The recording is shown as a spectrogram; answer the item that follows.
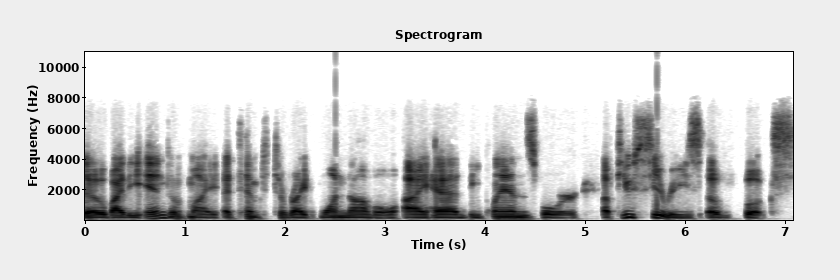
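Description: Speaking at a fairly slow pace, a man with a fairly low pitch has an unremarkable speaking voice and ordinary pitch variation. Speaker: writer and panelist. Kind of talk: panel discussion.

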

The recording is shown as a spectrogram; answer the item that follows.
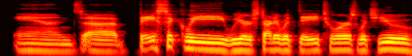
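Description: This man has an unremarkable speaking voice, pitched fairly low, and talks at a moderate pace. The recording is very clean, with a silent background. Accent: American. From Connecticut, US. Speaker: mountain bike tour company owner. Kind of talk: casual interview.

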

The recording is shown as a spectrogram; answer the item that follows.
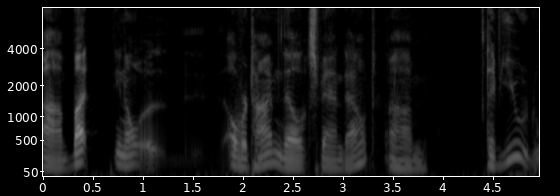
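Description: A man with a plain, everyday voice speaks at medium pitch with lively intonation. The recording is very clean, with a silent background. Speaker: restaurant review podcast co-host. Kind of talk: casual banter.

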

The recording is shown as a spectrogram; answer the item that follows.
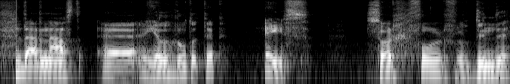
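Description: With a dark, mellow tone, a man speaks at a fairly low pitch with fairly even intonation over a quiet background. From Belgium, West Flanders (Kortrijk). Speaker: sommelier and bartender. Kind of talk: tutorial.

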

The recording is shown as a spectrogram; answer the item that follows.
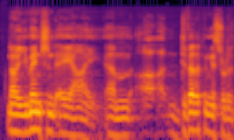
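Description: The man's intonation is fairly even. He speaks very fast. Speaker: podcast host. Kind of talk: interview. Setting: conference venue.

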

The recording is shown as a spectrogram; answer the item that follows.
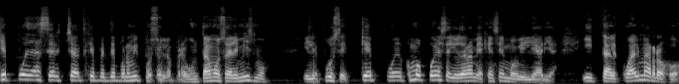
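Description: Very fast and lively, a man speaks in a high pitch, with a dry, close sound and no echo. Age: 40s. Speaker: tech speaker for realtors. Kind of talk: tutorial.

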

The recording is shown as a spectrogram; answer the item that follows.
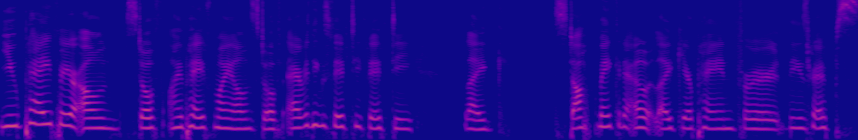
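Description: In a Dublin accent, a woman talks at a fairly slow pace and medium pitch with fairly even intonation, on a very clean recording with a silent background and a dry, close sound with no echo. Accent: Irish, Dublin. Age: 30s. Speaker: podcast host, influencer. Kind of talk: casual chat.

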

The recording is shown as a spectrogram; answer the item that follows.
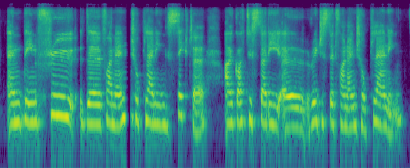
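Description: Somewhat breathy, a woman speaks at a very slow pace with very even loudness and fairly even intonation. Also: medium pitch for a woman. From South Africa, North West (Brits). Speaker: environmental activist. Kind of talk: interview. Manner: hesitant, many fillers.

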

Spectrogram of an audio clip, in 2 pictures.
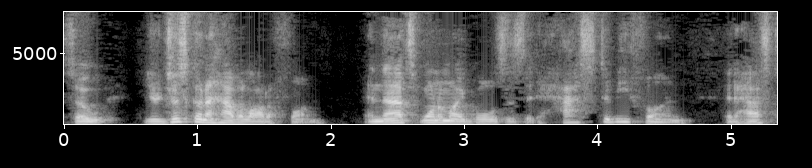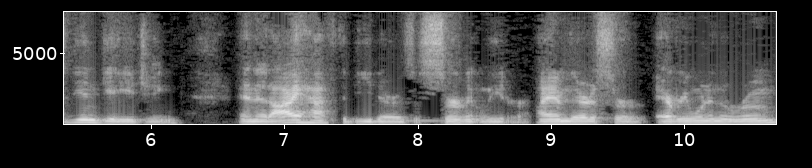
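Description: At a fairly quick pace, a man talks in an ordinary speaking voice with medium pitch and ordinary pitch variation. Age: 50s. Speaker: teaching artist. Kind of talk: radio interview.

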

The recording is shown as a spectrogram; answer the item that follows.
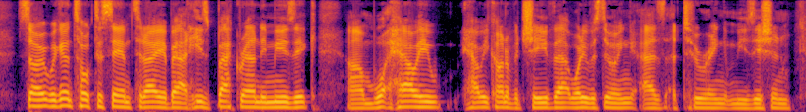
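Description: Fairly quick and fairly even in intonation, a man with an Australian accent and medium pitch speaks in a very clean recording with a silent background. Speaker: music podcast host. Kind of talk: scripted narration; casual chat.

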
